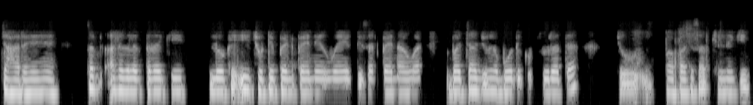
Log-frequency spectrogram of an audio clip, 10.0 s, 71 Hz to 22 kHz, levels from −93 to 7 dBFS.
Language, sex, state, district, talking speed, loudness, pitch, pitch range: Hindi, male, Bihar, Jahanabad, 195 wpm, -18 LUFS, 150 Hz, 150-155 Hz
